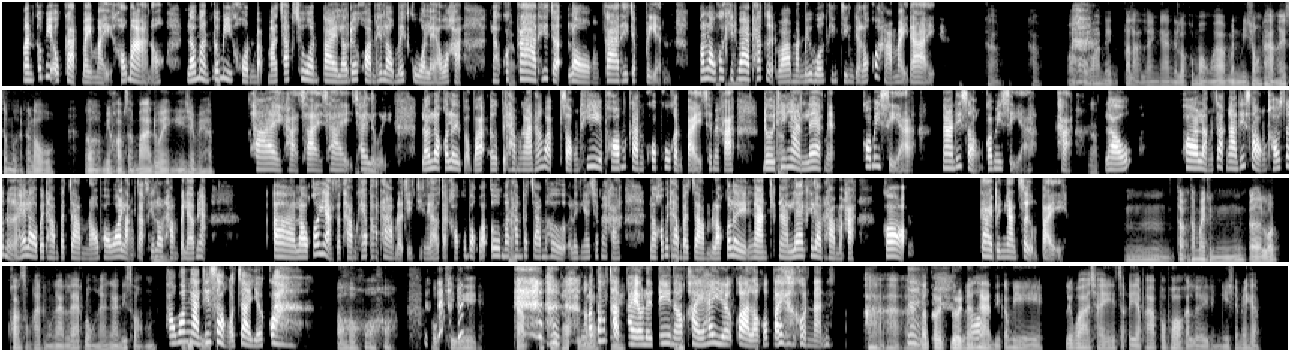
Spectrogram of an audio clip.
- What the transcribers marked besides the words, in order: other background noise; tapping; laughing while speaking: "กว่า"; chuckle; laughing while speaking: "อ๋อ"; chuckle; in English: "priority"; chuckle; laughing while speaking: "ไป"
- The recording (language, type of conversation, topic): Thai, podcast, ตอนเปลี่ยนงาน คุณกลัวอะไรมากที่สุด และรับมืออย่างไร?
